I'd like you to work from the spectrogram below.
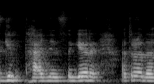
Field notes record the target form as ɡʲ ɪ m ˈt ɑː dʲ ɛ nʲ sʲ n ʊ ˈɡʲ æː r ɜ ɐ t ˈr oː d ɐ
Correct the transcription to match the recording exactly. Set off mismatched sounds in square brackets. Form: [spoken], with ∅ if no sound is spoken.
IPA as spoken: ɡʲ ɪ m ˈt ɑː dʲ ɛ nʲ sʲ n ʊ ˈɡʲ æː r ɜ ɐ t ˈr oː d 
